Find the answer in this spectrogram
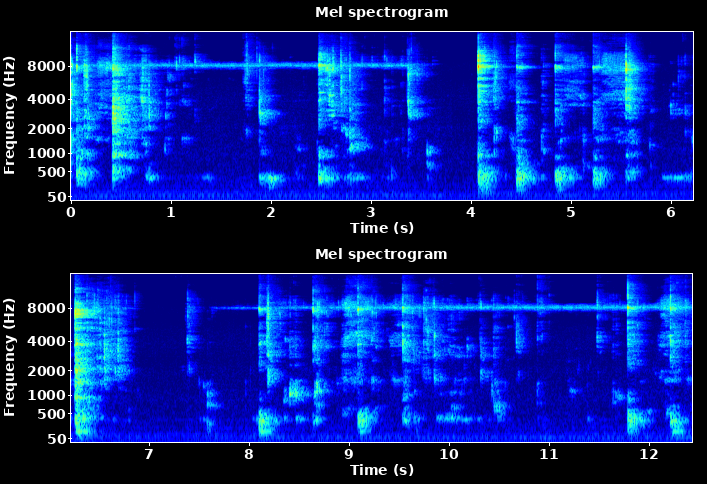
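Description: Close-up wet chewing of spicy Maggi instant noodles, with irregular sticky mouth smacks and slurps.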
